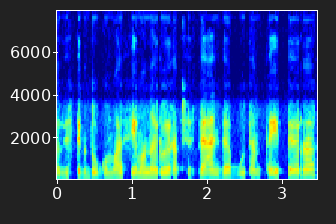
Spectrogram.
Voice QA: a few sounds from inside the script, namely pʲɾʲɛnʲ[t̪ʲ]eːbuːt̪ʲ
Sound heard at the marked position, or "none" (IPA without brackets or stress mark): d̪ʲ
